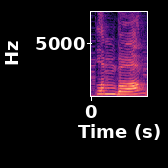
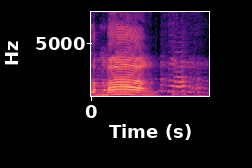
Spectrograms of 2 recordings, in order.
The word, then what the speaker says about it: Lembang: Dari arah barat, Jalan Lembong. Lembong. Lu Lembang bacanya gimana? Lembang kan? Lembong. Lembang.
